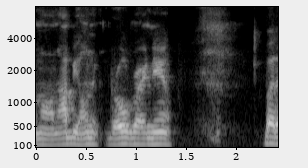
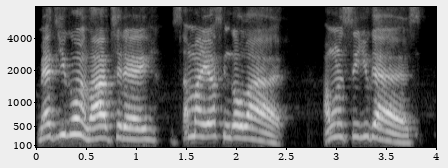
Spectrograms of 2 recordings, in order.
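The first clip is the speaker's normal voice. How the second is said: calling out; 9 semitones higher, 5 dB louder than usual. Real, not acted. Calling out to Matthew again.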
